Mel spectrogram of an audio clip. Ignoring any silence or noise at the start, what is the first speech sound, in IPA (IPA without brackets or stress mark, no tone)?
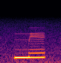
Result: mː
